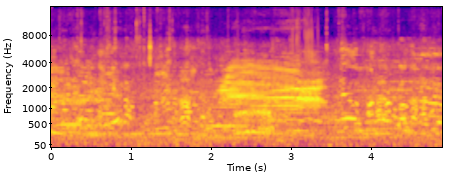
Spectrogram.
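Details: Cattle at the Ambari cattle market in Dinajpur on 31/1/25, where cows and calves are being bought and sold: one drawn-out mooing call in the middle, set against steady buyers' and sellers' chatter and market bustle.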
